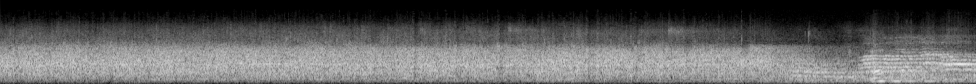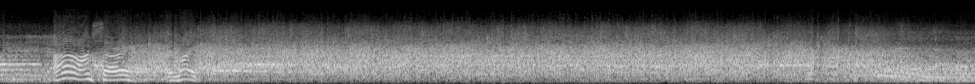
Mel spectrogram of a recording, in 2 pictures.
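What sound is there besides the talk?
audience applause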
